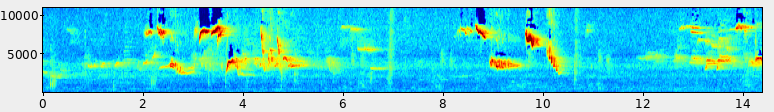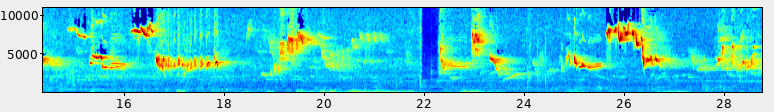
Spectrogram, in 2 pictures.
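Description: Several birds chirping and calling in quick, overlapping short notes, some sweeping downward, with low rumbles now and then in the middle stretch.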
